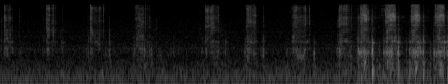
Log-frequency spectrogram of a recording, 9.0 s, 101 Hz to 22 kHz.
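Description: Hand ratchet with a 9/16 socket clicking as it drives a self-tapping bolt into aluminum, cutting threads. The clicks come about once a second at first, then quicker and louder near the end.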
